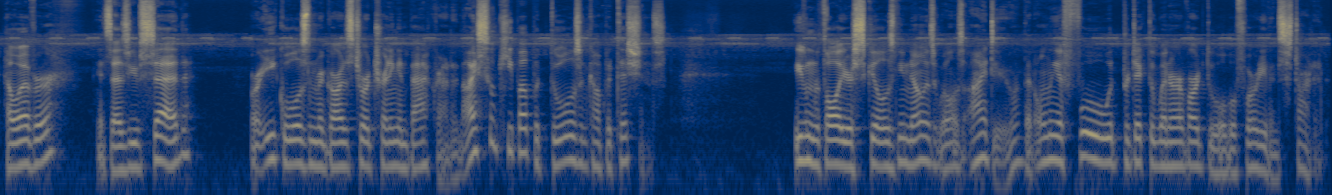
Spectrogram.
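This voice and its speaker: A man's voice: mid-range voice, a little fast, a little mellow, natural voice. A man playing a confident, teasing royal rival turned ally in a fantasy roleplay audio, speaking in formal, wordy, playfully goading phrases. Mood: confident, measured.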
